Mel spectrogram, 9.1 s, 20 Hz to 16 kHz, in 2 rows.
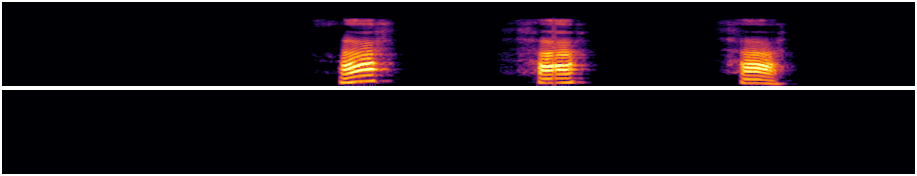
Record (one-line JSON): {"exhalation_length": "9.1 s", "exhalation_amplitude": 29275, "exhalation_signal_mean_std_ratio": 0.19, "survey_phase": "alpha (2021-03-01 to 2021-08-12)", "age": "65+", "gender": "Female", "wearing_mask": "No", "symptom_none": true, "smoker_status": "Ex-smoker", "respiratory_condition_asthma": false, "respiratory_condition_other": false, "recruitment_source": "REACT", "submission_delay": "1 day", "covid_test_result": "Negative", "covid_test_method": "RT-qPCR"}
